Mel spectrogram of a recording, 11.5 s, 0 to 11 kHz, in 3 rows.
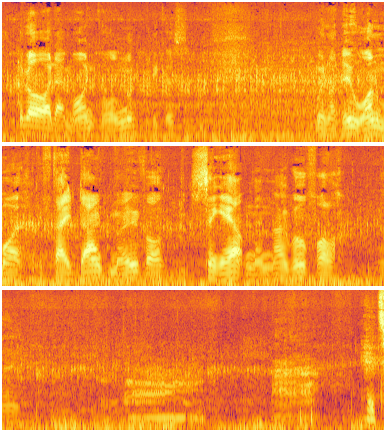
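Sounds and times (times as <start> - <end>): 
rumbling outdoor background: 0.0 - 11.4
speech: 0.2 - 2.3, 3.1 - 8.0, 11.3 - 11.4
cattle mooing: 8.5 - 11.0.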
